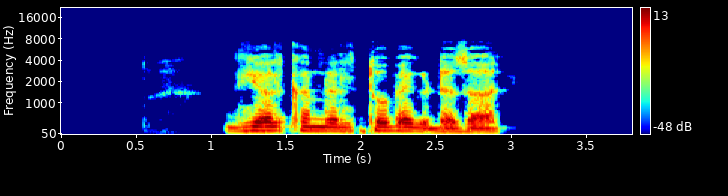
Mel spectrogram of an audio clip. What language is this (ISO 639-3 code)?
xka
